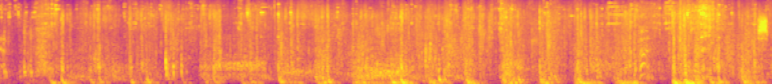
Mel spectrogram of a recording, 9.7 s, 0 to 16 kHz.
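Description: Horse hooves gallop in Battlefield 1, a steady clip-clop rhythm of repeated strikes, fairly close and loud, with faint mechanical creaks and a brief whinny mixed in.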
